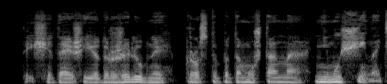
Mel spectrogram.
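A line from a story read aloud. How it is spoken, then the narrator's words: Quiet. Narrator (Russian): тихо сказал Брандт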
